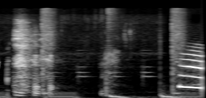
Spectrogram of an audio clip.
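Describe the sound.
A cat meows once near the end, a short, fairly loud tonal cry following a few brief voice-like vocal sounds and a quiet pause.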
